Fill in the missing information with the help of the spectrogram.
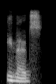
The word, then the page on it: innards: Indian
